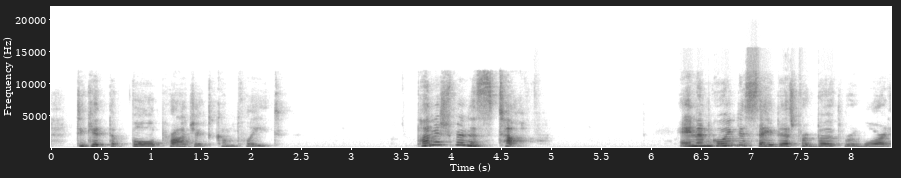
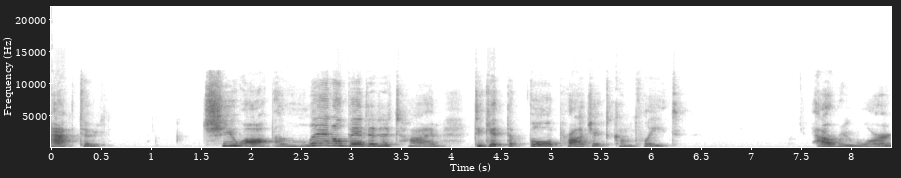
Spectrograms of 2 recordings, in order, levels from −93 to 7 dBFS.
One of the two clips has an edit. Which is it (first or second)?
first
